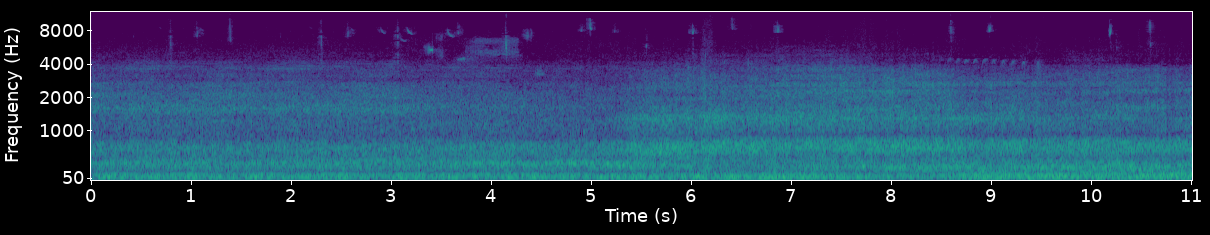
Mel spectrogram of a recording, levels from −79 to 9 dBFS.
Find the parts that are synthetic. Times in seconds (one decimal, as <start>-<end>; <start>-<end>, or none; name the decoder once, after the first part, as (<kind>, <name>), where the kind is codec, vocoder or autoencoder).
none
